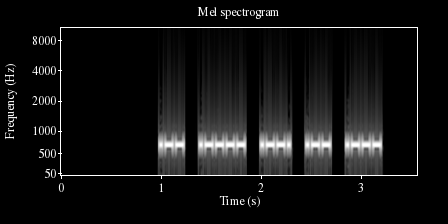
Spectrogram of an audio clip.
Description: Morse code, heard as a keyed tone, about 41 wpm, spaced as for 31 wpm, 700 Hz. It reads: W1PWJ
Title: USA Call Signs - 5 Characters - 2x Character Spacing - 45wpm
